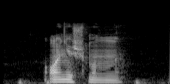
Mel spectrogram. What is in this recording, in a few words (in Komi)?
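"онишмунны", Komi, male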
